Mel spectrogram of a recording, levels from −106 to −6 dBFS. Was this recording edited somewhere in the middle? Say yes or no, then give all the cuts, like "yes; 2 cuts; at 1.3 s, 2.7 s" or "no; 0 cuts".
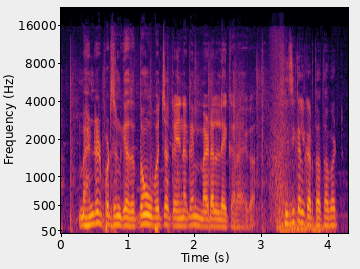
yes; 1 cut; at 3.0 s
